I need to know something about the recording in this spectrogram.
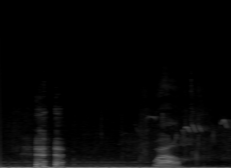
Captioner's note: chuckles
